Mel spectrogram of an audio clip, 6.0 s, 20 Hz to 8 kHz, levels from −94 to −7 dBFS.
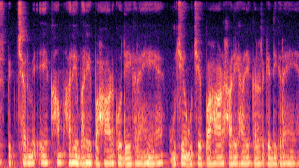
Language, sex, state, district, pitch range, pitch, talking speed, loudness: Hindi, male, Punjab, Kapurthala, 105-120 Hz, 110 Hz, 190 wpm, -16 LUFS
